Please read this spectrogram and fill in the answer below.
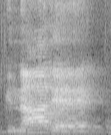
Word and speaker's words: Gnade: You pronounce the G and the N, okay? So let's say it together. O Gnade Gottes, and then that W is going to be like a V.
